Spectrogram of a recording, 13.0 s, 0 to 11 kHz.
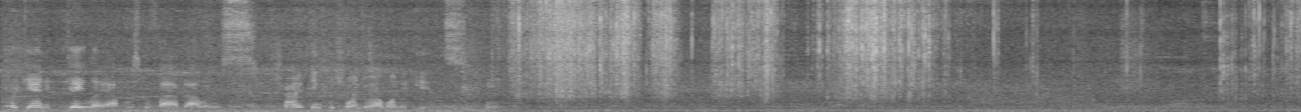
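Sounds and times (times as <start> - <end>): plastic bags crinkling: 5.0 - 13.0.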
